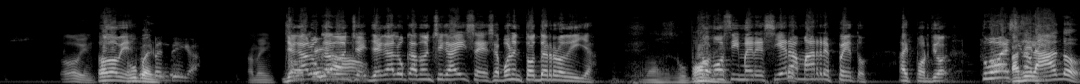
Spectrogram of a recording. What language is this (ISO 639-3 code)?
spa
